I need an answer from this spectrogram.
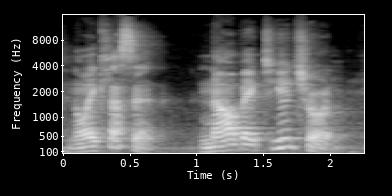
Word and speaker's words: Neue Klasse: here this is why we're here the BMW NOA classa X there you can see how it's spelled right there and yes that's how it's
